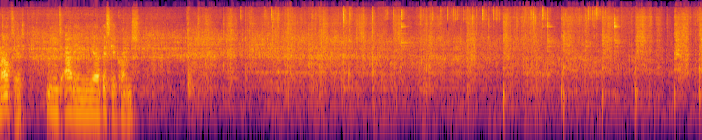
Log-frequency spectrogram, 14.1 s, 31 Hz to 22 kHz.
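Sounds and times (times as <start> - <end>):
butter sizzling: 0.0 - 14.0
utensil scraping a pan: 3.8 - 14.0.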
